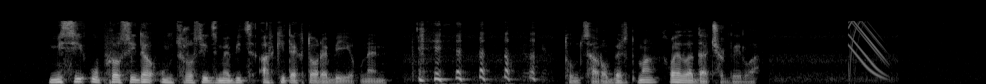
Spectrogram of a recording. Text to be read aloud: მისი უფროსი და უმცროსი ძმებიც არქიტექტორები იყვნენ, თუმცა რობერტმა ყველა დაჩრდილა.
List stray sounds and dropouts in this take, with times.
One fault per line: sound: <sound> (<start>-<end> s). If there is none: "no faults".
sound: laugh (4.1-5.5 s)
sound: chirp (8.5-8.9 s)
